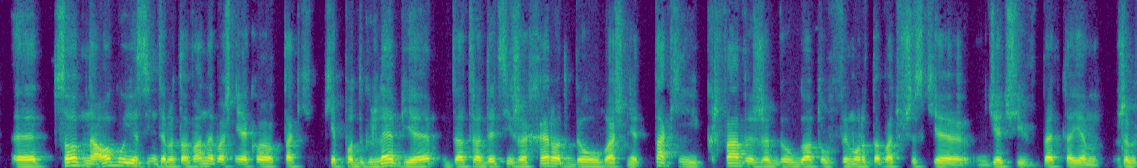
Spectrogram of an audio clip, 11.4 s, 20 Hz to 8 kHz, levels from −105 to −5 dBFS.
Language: Polish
